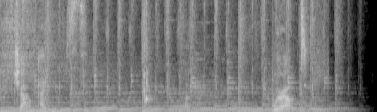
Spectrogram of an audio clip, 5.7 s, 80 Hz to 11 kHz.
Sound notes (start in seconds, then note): 2.0 tongue clicking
